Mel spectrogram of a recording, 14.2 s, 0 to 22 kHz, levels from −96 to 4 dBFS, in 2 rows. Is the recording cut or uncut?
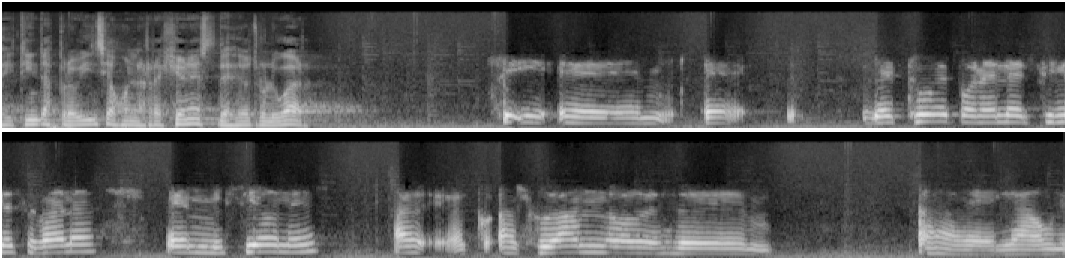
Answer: uncut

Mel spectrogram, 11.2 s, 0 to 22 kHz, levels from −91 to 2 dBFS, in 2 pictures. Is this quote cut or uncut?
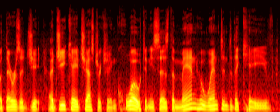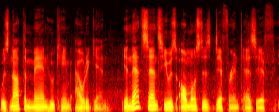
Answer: uncut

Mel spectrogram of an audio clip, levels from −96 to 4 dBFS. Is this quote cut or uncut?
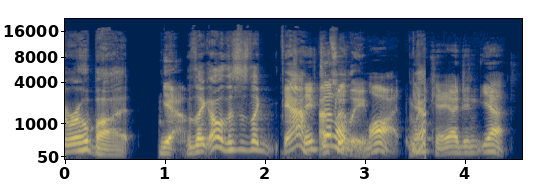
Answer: cut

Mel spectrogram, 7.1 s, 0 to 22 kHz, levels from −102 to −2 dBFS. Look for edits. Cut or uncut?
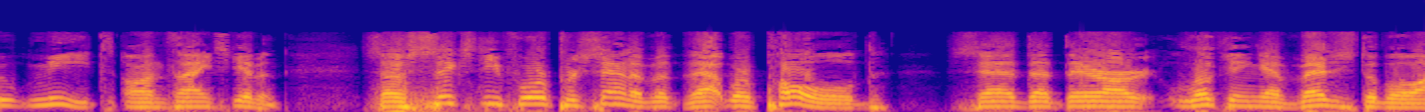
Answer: cut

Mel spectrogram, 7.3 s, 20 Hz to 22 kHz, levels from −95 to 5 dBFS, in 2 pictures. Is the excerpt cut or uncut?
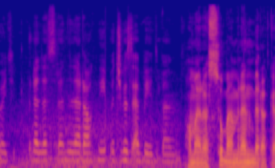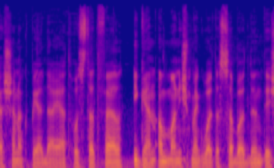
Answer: uncut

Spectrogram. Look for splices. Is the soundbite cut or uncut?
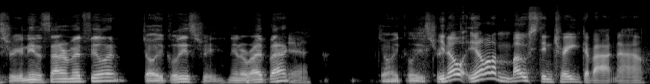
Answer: uncut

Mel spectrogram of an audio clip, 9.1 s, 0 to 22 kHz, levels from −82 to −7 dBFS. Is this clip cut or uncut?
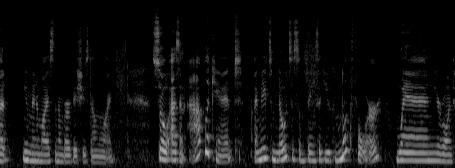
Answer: uncut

